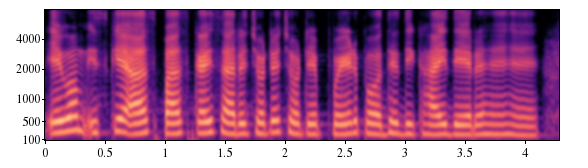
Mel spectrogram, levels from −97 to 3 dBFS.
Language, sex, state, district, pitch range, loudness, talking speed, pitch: Hindi, female, Jharkhand, Ranchi, 220-250 Hz, -16 LUFS, 180 wpm, 230 Hz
